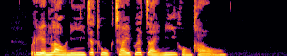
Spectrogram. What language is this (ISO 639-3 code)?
tha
